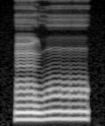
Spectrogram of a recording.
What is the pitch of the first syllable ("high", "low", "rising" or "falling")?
low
